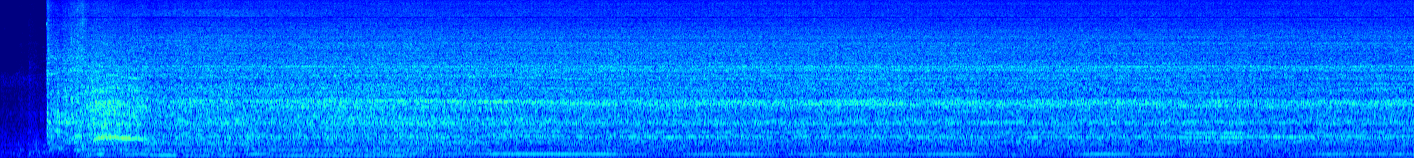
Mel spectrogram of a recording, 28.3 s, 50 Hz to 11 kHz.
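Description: Audi A5's 1.8 TFSI turbocharged four-cylinder engine cranking and catching about a second in, flaring briefly, then settling to a steady idle. This is the first run after its timing chain kit was replaced and new iridium spark plugs fitted, to cure misfires caused by timing that was off its marks.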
